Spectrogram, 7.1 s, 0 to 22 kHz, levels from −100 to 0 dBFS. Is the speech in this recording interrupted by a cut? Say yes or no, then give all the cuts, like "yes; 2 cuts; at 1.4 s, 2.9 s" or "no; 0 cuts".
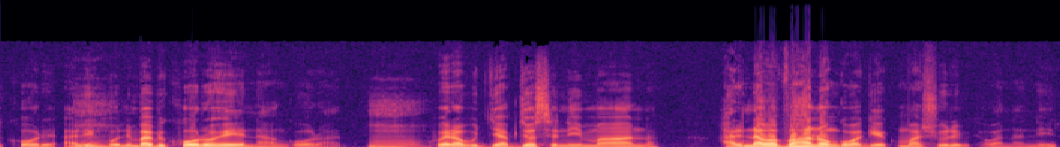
no; 0 cuts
